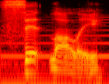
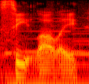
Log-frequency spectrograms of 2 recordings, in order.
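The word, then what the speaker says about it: Citlali: saying her name wrong it's sit lolly not seat lolly And I said, "Okay, well, I'm just going off the translation that the game like the the pronunciation that the game uses, which is seat loi."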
